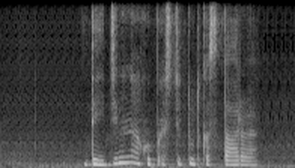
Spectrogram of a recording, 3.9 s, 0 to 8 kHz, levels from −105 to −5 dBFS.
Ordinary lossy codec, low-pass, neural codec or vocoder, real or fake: none; none; codec, 16 kHz, 0.9 kbps, LongCat-Audio-Codec; fake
